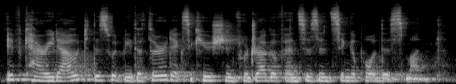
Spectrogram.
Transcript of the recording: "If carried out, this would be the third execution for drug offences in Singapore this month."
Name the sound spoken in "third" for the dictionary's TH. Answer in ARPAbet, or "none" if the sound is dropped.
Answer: TH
